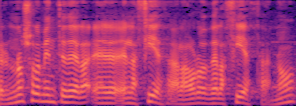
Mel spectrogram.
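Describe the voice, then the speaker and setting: A man's voice amid noticeable background noise. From Andalusia, Spain (Andújar, Jaén). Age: 60s. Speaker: pastor. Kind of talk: testimony interview. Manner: halting, many fillers and repetitions.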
